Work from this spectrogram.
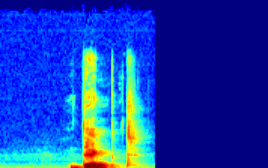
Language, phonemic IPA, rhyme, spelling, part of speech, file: Dutch, /dɛŋkt/, -ɛŋkt, denkt, verb, Nl-denkt.ogg
- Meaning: inflection of denken: 1. second/third-person singular present indicative 2. plural imperative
